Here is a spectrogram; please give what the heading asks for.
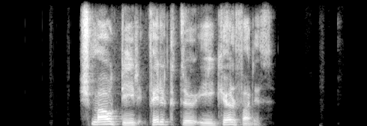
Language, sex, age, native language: Icelandic, male, 40-49, Icelandic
